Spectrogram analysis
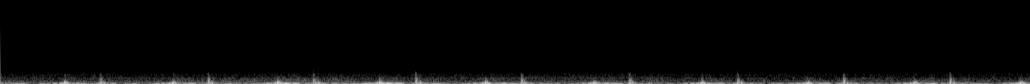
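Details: Slow heartbeat: steady low thumping at roughly 57 to 60 beats a minute, with a faint hum behind it.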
